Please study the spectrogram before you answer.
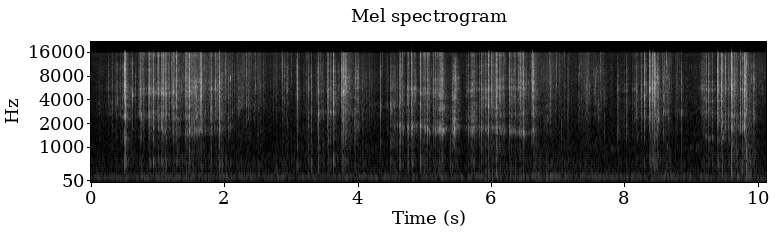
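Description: A solid, dry pink-red soap bar held in the hand is scraped and shaved with a metal utility-knife blade, peeling off curls and flakes. The scraping comes as bright, crisp, dry strokes in bursts with short pauses between them, over a faint low hum.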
